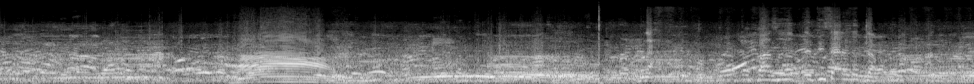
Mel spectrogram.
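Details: At a market selling Sahiwal breed bulls to Dhaka farmers in late December 2024, a single low, arching moo sounds early on, buried in loud human chatter and haggling.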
